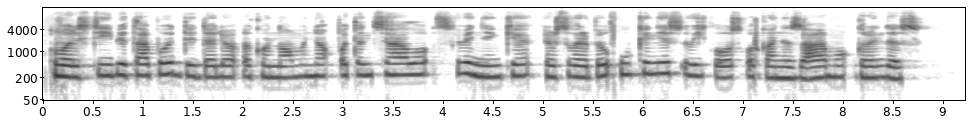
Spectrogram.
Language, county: Lithuanian, Alytus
